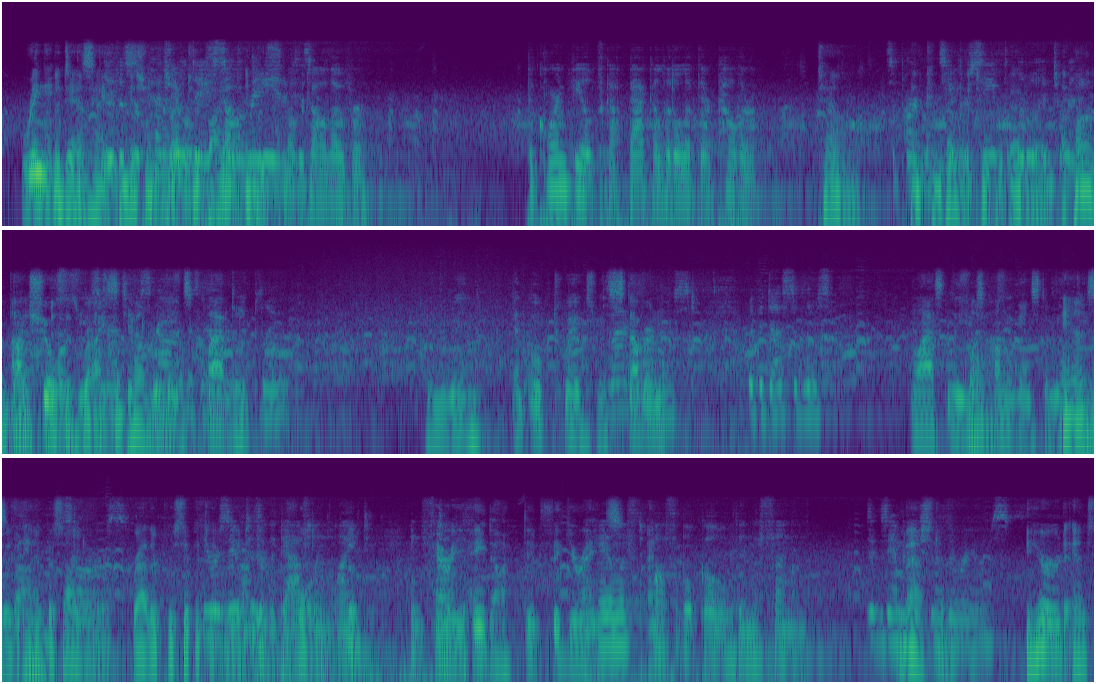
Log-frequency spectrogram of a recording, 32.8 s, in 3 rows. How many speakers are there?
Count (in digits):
4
